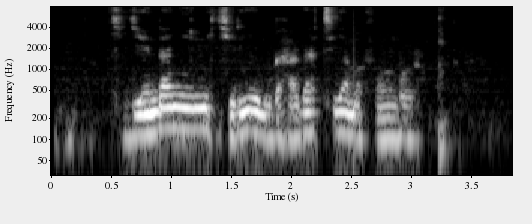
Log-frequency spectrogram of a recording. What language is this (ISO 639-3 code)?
kin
